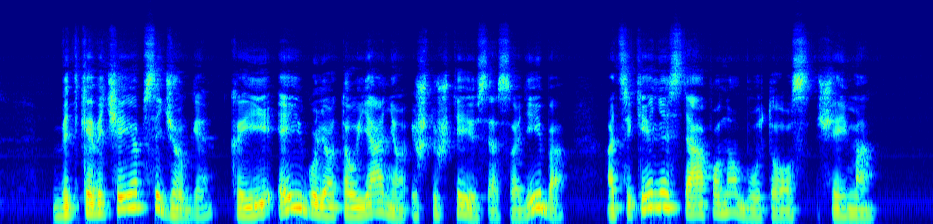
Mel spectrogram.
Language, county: Lithuanian, Utena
